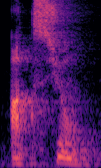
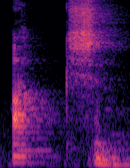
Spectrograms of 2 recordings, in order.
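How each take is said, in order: First: It is pronounced with French sounds. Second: It is pronounced with English sounds. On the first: "Action en français" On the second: "en anglais"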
